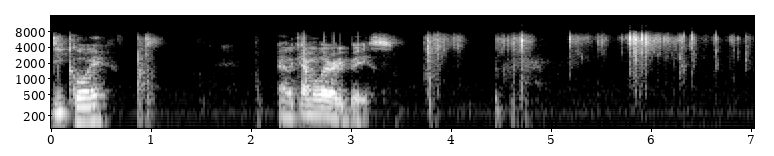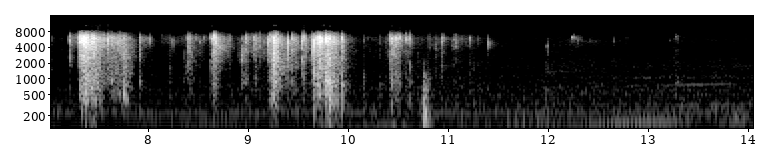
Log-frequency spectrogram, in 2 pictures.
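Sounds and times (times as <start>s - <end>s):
card pack wrapper crinkling and tearing: 3.8s - 11.4s.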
